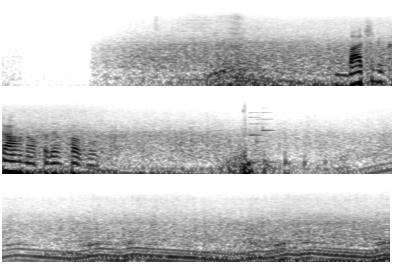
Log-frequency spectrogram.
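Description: A sports car engine revs and roars while driving.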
